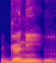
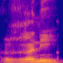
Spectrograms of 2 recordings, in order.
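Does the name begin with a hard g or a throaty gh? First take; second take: hard g; throaty gh. First: The name begins with a plain hard g sound. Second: The name begins with a rough throaty gh sound. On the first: The speaker calls it wrong. "Gani is not the correct one" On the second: The speaker calls it right. "Ghani is the correct name"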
